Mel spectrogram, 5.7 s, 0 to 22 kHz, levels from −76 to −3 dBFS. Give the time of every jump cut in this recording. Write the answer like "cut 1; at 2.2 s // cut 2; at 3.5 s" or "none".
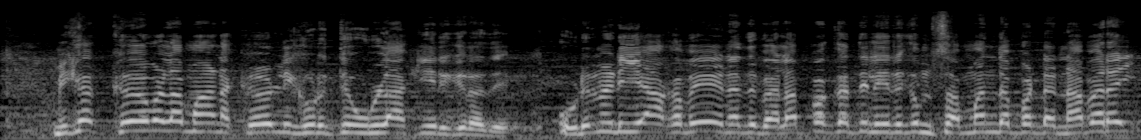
cut 1; at 2.7 s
